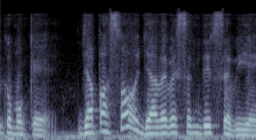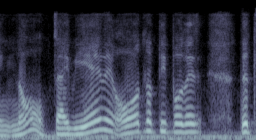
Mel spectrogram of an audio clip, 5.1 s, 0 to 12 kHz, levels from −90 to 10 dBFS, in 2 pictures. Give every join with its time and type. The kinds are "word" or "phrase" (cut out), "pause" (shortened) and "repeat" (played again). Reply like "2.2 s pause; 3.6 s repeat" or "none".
3.1 s word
